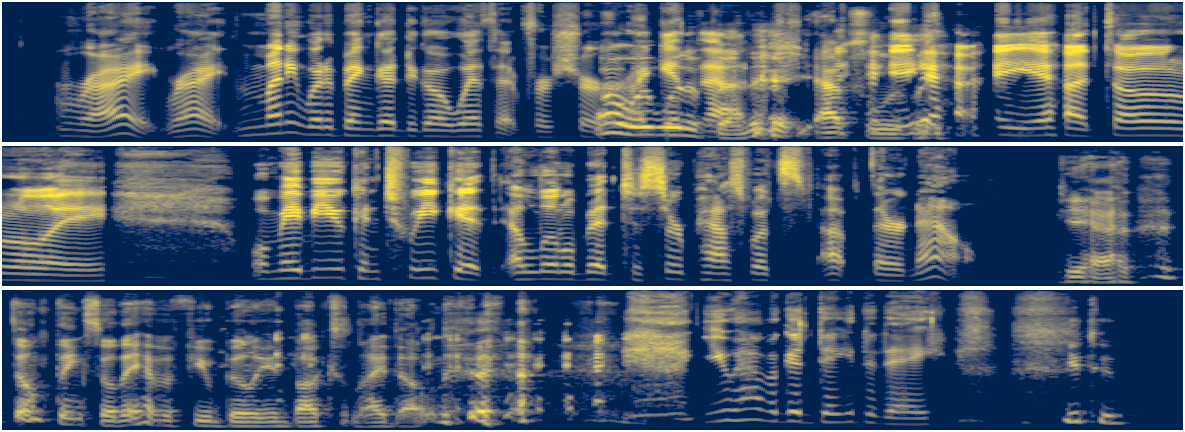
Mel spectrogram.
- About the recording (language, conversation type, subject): English, podcast, How do your experiences shape the way you define success in life?
- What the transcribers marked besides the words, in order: chuckle; laughing while speaking: "Yeah, yeah"; laughing while speaking: "Yeah"; laugh; chuckle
